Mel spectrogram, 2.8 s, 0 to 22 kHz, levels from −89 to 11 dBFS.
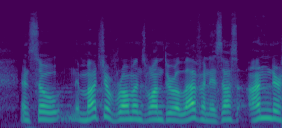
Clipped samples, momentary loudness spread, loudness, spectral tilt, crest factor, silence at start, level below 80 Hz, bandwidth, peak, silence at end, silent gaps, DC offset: under 0.1%; 6 LU; -32 LUFS; -5.5 dB/octave; 20 dB; 0 s; -78 dBFS; 15 kHz; -12 dBFS; 0 s; none; under 0.1%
